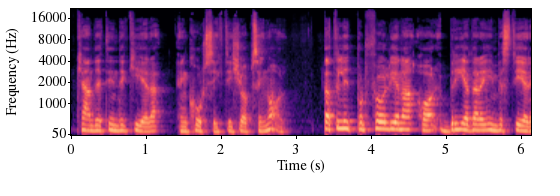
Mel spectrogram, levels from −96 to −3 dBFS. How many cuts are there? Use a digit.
1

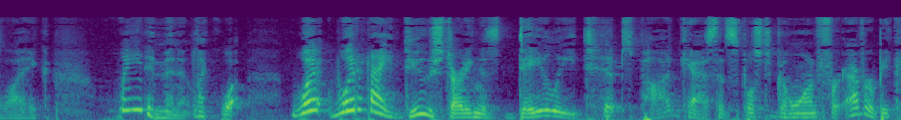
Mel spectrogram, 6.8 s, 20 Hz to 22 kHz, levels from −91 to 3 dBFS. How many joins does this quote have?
0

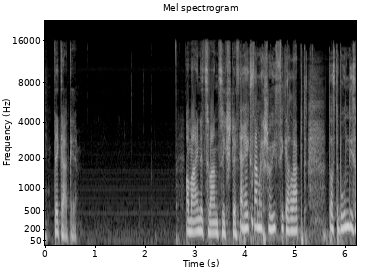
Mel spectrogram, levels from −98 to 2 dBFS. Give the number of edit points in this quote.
2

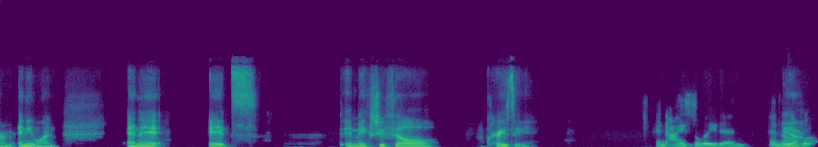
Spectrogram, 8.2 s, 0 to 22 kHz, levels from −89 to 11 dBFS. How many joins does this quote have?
0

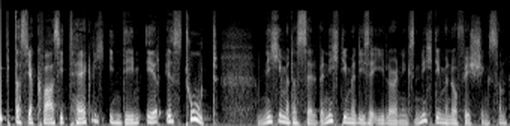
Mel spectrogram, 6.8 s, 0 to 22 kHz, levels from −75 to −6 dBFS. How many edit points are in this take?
2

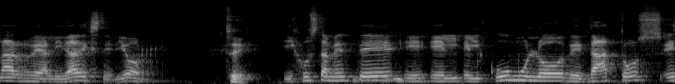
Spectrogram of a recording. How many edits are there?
0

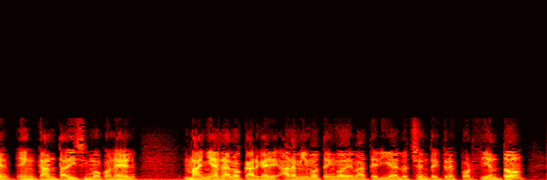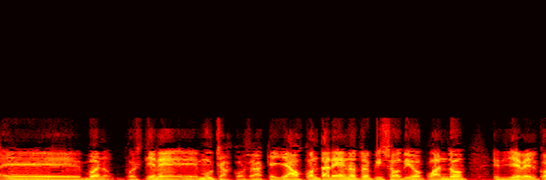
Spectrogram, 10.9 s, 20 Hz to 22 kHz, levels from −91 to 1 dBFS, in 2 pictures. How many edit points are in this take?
1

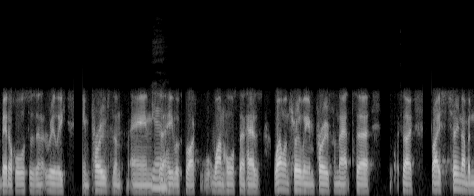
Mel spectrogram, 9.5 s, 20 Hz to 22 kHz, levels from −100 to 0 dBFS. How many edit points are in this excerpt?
1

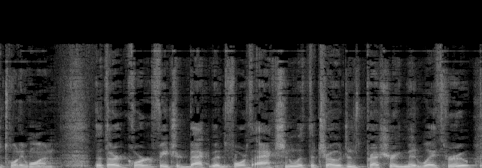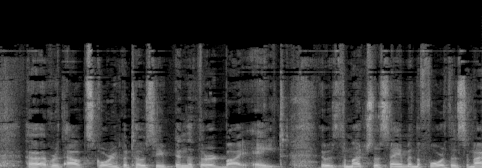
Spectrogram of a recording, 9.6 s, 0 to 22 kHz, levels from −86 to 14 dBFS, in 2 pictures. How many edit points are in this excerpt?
1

